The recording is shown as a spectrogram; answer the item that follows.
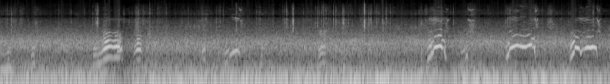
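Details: German Shepherd Roxy whimpering: a few high, arched, tonal whines with harmonics, in short bursts near the start and again in a cluster toward the end, over steady low rumbling background noise.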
